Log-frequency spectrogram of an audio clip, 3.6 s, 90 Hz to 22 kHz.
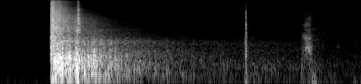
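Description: A shotgun fires one 3-inch Magnum Remington 00 buckshot shell, a single sharp loud blast that decays into outdoor echo, followed by two faint clacks.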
